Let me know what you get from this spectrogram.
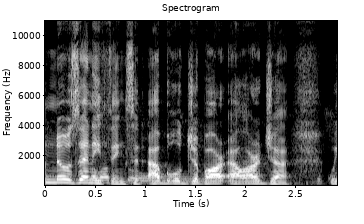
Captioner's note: foreign language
